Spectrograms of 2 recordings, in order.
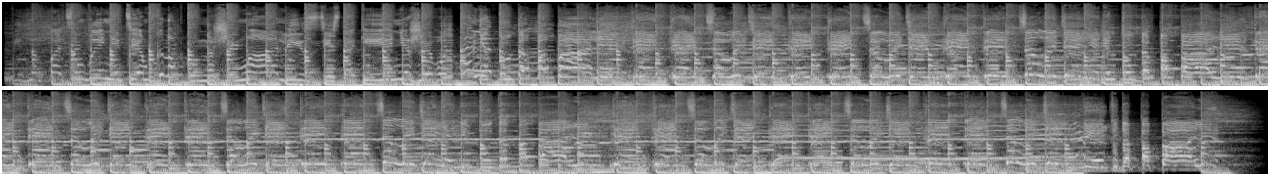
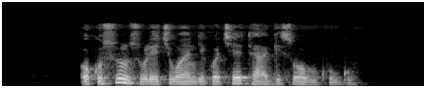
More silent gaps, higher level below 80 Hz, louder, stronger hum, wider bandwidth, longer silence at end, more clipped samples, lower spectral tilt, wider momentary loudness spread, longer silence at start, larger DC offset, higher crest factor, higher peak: neither; first, -18 dBFS vs -54 dBFS; first, -11 LUFS vs -19 LUFS; neither; first, over 20 kHz vs 8 kHz; second, 0.2 s vs 0.65 s; neither; second, -3.5 dB/octave vs -5 dB/octave; second, 2 LU vs 15 LU; second, 0.05 s vs 0.8 s; neither; second, 12 dB vs 18 dB; about the same, 0 dBFS vs -2 dBFS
